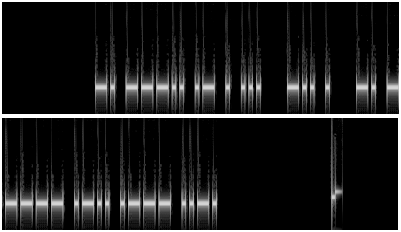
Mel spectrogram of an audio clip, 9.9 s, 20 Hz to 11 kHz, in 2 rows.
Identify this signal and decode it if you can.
Morse code, heard as a keyed tone, about 25 wpm, 700 Hz. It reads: N8AES DE N0LJF
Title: USA Callsign DE Callsign - 5 Characters - 25wpm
